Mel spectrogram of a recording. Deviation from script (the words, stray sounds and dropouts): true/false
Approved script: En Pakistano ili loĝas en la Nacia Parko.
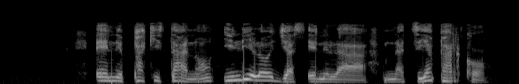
false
